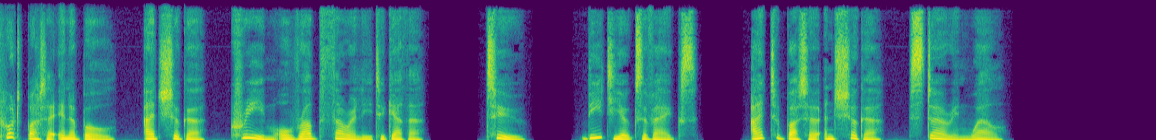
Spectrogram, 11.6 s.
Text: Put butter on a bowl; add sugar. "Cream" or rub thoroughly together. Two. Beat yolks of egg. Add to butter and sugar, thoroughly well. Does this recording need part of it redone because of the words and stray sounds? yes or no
yes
